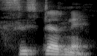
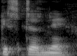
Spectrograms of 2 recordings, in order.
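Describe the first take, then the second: First: The word starts with an S sound. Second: The word starts with a K sound. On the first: "कहीं पे स का pronounce करता है" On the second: "कहीं कहीं पे क का प्रोनाउंस करता है"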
